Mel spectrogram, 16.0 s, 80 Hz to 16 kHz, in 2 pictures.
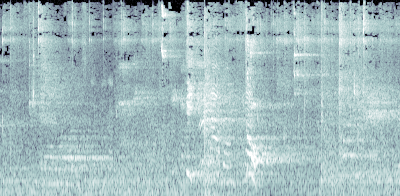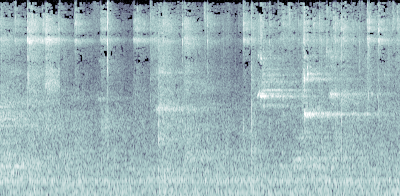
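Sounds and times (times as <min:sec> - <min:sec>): shoes squeaking on floor: 0:02.3 - 0:03.8, 0:05.8 - 0:06.4, 0:13.0 - 0:15.8.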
